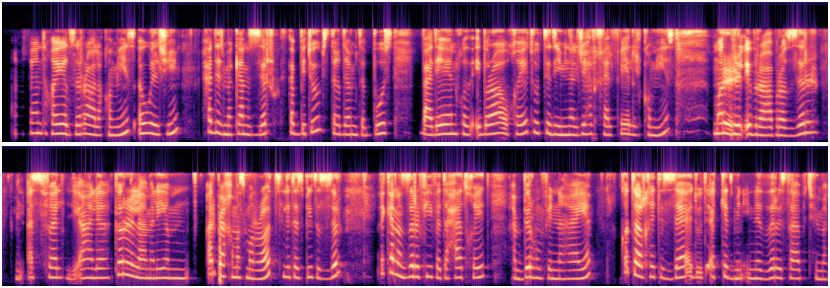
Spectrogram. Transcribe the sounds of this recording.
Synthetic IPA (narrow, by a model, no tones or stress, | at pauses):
ʕaʃaːnt̪ʊxajːɪd̪zɑrˤːʕalaqɑmiːsˤʔawːalʃiːħad̪ːɪd̪makaːnɪzːɪrːwɪθabːɪt̪ubɪst̪ɪxd̪aːmd̪abːuːsbaʕd̪eːnxʊðʔɪbɾawxeːt̪wɪb̚t̪ad̪imɪnɪld͡ʒɪɦalxaːlfɪjːalɪlqɑmiːsmɑrˤːɑɾɪlʔɪbɾaʕabɾˤɑzˤːɑrˤː | mɪnʔa̰sfalːɪ̰ʔaʕlakɑrˤːɑɾˤɪlʕamalɪjːamɪnʔɑɾˤbaʕaxamsmɑrˤːɑːt̪lɪt̪asbiːt̪ɨzˤːɨrˤːʔɪðakaːnɨzˤːɑɾˤːfifat̪aħaːt̪xeːt̪ʕabːɪɾhʊmfinːɪɦaːja | qɑt̪ˤːɑɾalxeːt̪ɪzːaːʔɪ̰d̪wɪt̪ʔakːad̪mɪnʔɪ̰nːɪðˤːɨrˤːθaːbɪt̪ˤfima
